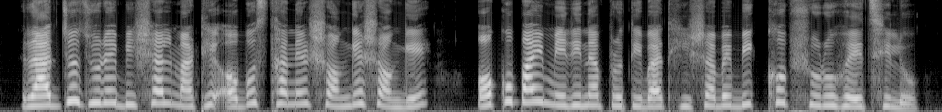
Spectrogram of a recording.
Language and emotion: Bengali, neutral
